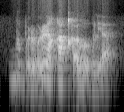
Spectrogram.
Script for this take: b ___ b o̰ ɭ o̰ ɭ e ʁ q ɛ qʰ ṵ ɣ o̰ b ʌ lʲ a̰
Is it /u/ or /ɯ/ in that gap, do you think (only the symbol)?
ɯ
